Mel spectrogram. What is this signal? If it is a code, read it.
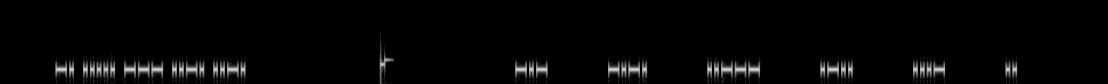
Morse code, heard as a keyed tone, about 34 wpm, spaced as for 17 wpm, 700 Hz. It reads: N5OFF KC2LVI
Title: USA Call Signs - 6x Character Spacing - 35wpm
